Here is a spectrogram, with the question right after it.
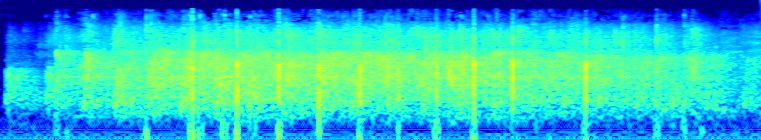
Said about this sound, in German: meine ich, sollte der erste Applaus dieses Abends gelten für Ihren segensreichen Dienst.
